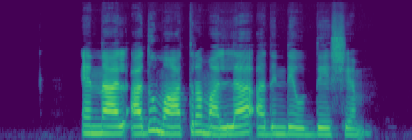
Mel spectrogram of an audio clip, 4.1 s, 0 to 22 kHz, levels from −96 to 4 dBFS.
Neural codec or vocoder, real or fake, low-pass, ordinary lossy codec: vocoder, 44.1 kHz, 128 mel bands every 256 samples, BigVGAN v2; fake; 19.8 kHz; none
